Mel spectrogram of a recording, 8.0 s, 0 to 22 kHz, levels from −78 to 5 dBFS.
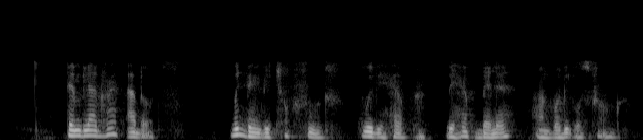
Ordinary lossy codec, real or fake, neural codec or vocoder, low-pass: AAC, 16 kbps; fake; codec, 24 kHz, 1 kbps, SNAC; 3.6 kHz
